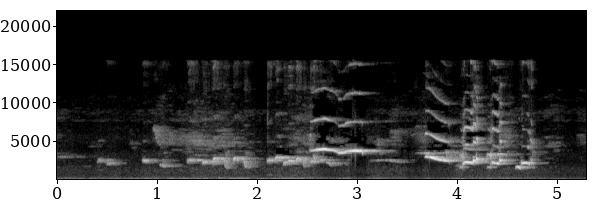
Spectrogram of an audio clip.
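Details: White-rumped shama song played to prompt other shamas to sing: varied whistled notes rising in volume, pure clear whistles and rapid chattering trills, with faint low hum beneath.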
